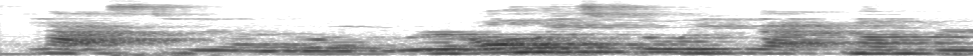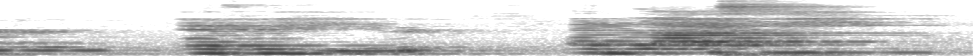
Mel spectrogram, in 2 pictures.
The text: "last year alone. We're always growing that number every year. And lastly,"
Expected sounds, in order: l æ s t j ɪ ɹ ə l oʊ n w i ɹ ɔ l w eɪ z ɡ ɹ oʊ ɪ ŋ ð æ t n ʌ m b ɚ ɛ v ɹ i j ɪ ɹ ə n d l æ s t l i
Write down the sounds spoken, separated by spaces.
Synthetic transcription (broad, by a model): l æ s t j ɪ ɹ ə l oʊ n w i ɹ ɔ l w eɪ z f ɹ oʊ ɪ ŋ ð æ t n ʌ m b ɚ ɛ v ɹ i j ɪ ɹ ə n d l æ s t l i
